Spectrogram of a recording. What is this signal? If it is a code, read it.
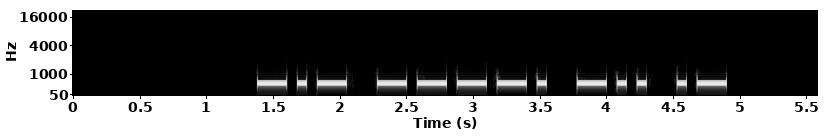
Morse code, heard as a keyed tone, about 16 wpm, 600 Hz. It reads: K9DA
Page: Kaldesignaler 16 wpm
